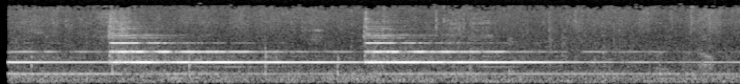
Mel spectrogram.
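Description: An organ plays long, held chords that echo through a large hall.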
